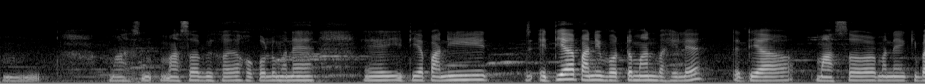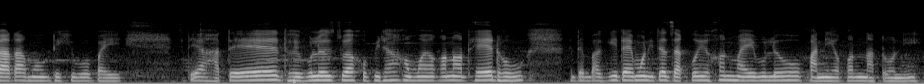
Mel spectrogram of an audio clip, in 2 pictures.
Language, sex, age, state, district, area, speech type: Assamese, female, 45-60, Assam, Morigaon, rural, spontaneous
